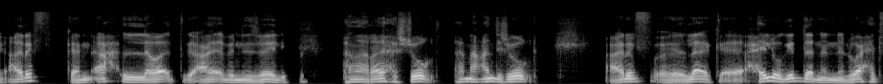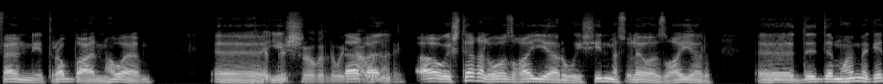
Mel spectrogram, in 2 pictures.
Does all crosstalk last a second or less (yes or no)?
no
